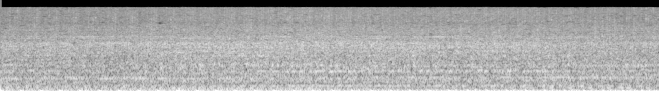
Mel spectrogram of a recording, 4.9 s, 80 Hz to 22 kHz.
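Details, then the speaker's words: Nissan D40 Navara with freshly swapped VK45DE V8, first start, low lumpy idle about 500 rpm with steady hollow stumble about three per second; one cylinder down, owner suspects injector or something else, later traced to a dirty contact. "nice and quiet hey i think we still got one not quite right yeah it feels like one down"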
